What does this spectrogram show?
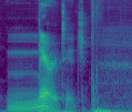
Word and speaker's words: Meritage: and they called it meritage so that's why you can't pronounce it the meritage because well for one thing you're making it sound french and that's exactly the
